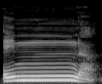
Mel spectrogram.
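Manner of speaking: ইন্না with the nn held long through the nose; long nasal hum on ইন্না; nasal ghunnah. Shown as a demonstration. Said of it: "নুন জবর না".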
